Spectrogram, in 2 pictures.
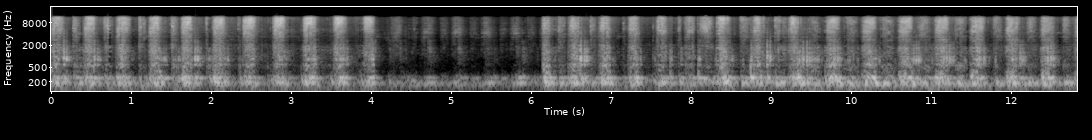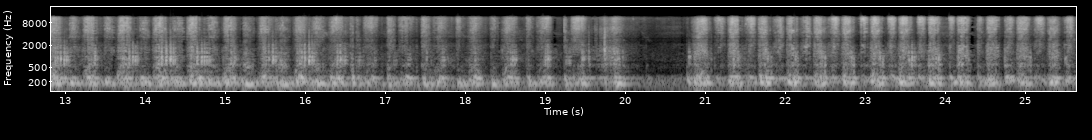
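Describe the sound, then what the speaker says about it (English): Steady rhythmic rasping of a farrier's rasp filing down a horse's hoof during a ranch trim, loud and close, continuous strokes for most of the span with two brief pauses. "I'm going to rasp to that line"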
